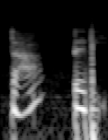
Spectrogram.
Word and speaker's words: Tartary: you pronounce it as ta teri the first r is silent okay so over here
